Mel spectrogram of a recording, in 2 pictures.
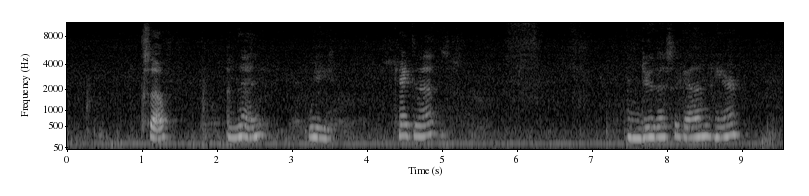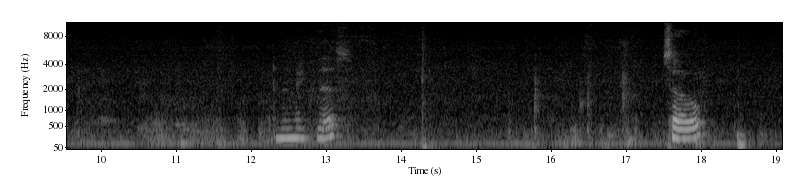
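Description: A young boy speaks calmly close by, in short bursts.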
